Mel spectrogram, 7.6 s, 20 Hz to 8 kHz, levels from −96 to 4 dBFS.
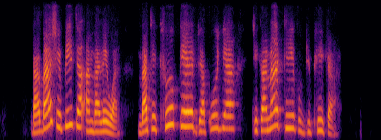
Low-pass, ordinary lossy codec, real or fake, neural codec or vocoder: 7.2 kHz; Opus, 16 kbps; fake; codec, 16 kHz, 1.1 kbps, Voila-Tokenizer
